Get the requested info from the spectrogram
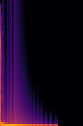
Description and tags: kick sample made with renoise
bass, bd, drum, kick, renoise, synth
